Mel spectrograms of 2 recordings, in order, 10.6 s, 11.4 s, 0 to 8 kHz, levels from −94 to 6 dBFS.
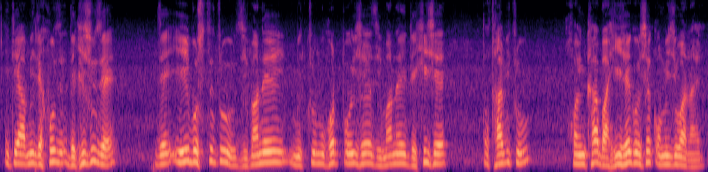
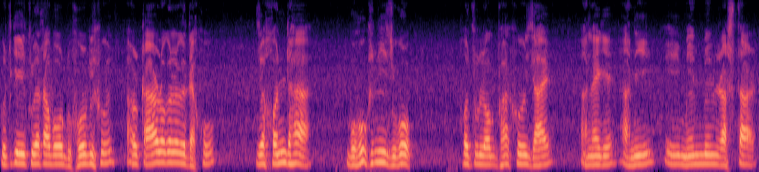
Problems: background sounds at intervals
